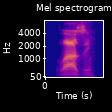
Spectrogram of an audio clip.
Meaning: inflection of лаз (laz): 1. nominative plural 2. inanimate accusative plural
- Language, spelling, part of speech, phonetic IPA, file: Russian, лазы, noun, [ˈɫazɨ], Ru-лазы.ogg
